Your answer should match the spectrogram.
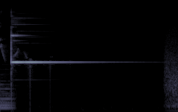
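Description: A single bright ding, a bell-like chime struck once just as the music cuts off, ringing on one high note and fading away over about a second and a half.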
